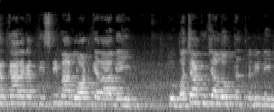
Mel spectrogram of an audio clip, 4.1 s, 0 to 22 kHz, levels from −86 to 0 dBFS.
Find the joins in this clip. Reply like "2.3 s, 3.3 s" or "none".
none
